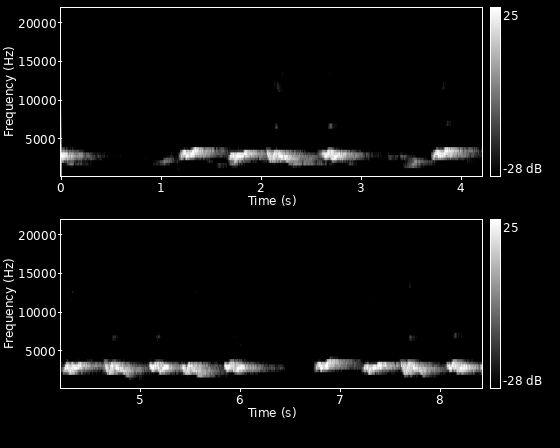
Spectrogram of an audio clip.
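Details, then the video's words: Orange-headed thrush from Indonesia, used as a master bird for other songbirds, delivering a continuous run of loud, rich warbled phrases of high whistled notes. Brief pauses separate the phrases. No other sounds are heard. "KICAU BURUNG PANCAWARNA || ROBIN BIRD VOICE"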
